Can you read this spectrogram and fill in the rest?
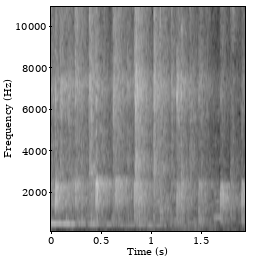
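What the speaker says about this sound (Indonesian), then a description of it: "sekali lagi beri tepuk tangan untuk kelompok brokoli" A classroom of students claps for a presenting student group, quick rhythmic claps under a teacher's talking voice, fairly close.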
